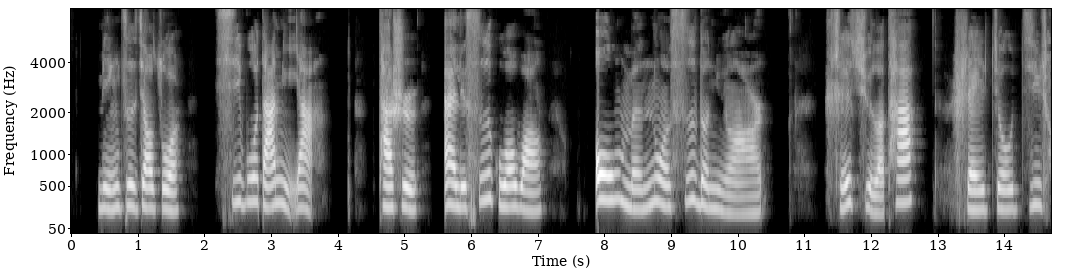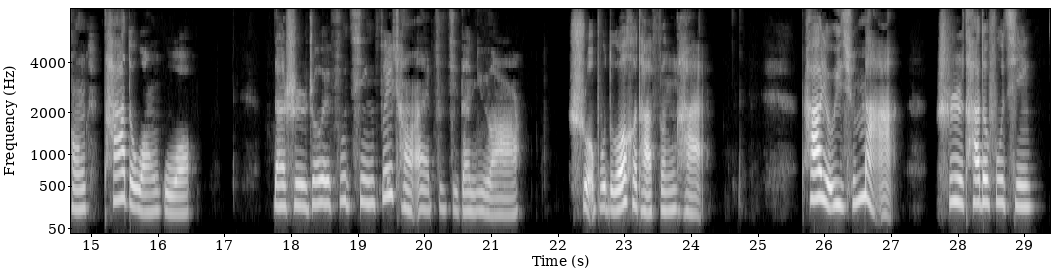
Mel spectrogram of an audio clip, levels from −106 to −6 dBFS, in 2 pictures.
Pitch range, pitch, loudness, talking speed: 225-295 Hz, 255 Hz, -21 LUFS, 135 characters per minute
